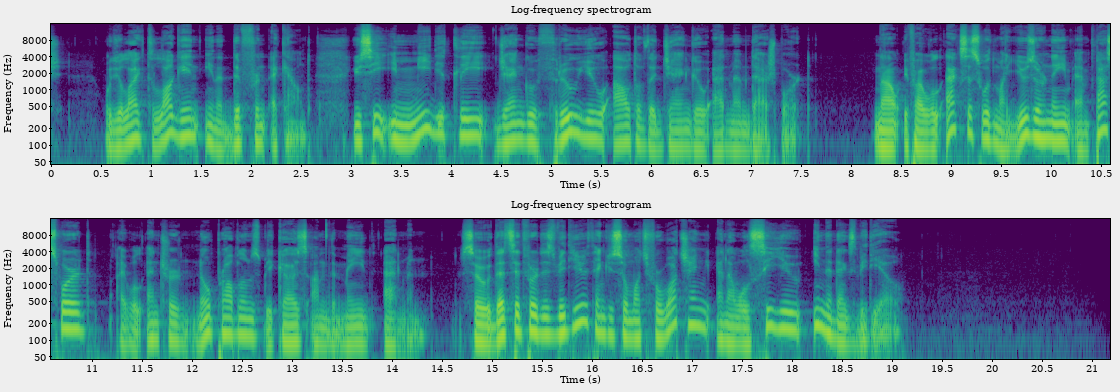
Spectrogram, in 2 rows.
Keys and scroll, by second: 8.2-10.5 typing.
